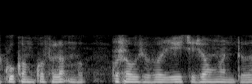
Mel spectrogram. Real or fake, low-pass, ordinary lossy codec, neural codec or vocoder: fake; 7.2 kHz; AAC, 16 kbps; codec, 16 kHz, 8 kbps, FreqCodec, smaller model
